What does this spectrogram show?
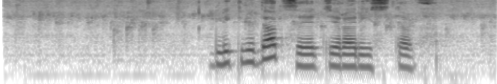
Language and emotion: Russian, neutral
